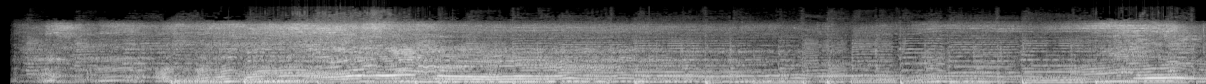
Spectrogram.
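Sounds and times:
background music: 0.1 - 12.0
dirt bike engine revving: 0.1 - 12.0.

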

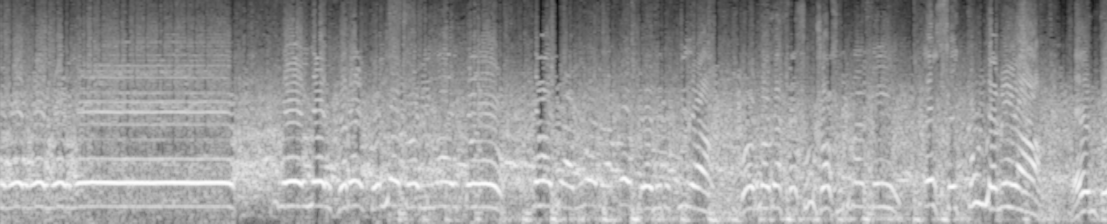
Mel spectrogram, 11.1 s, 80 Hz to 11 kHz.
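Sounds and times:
excited commentary: 0.0 - 11.0.

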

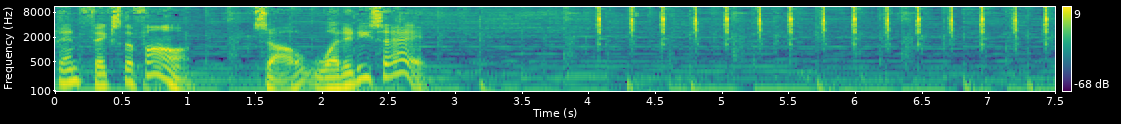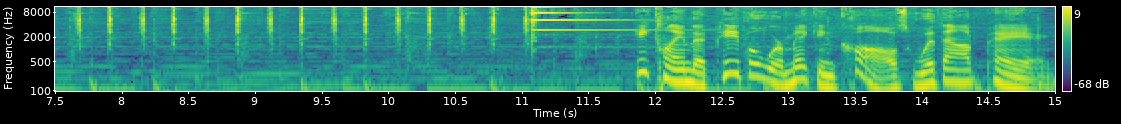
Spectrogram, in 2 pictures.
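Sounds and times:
soft background music: 0.0 - 15.0
clock ticking: 4.1 - 11.2
loud ringing tone: 11.0 - 12.5.

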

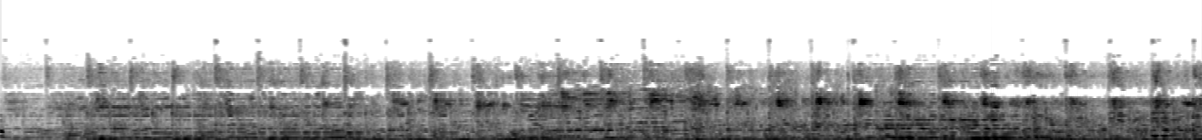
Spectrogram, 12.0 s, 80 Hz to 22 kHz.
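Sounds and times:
bass line: 0.0 - 12.0
guitar: 0.0 - 12.0
violin: 0.0 - 12.0.

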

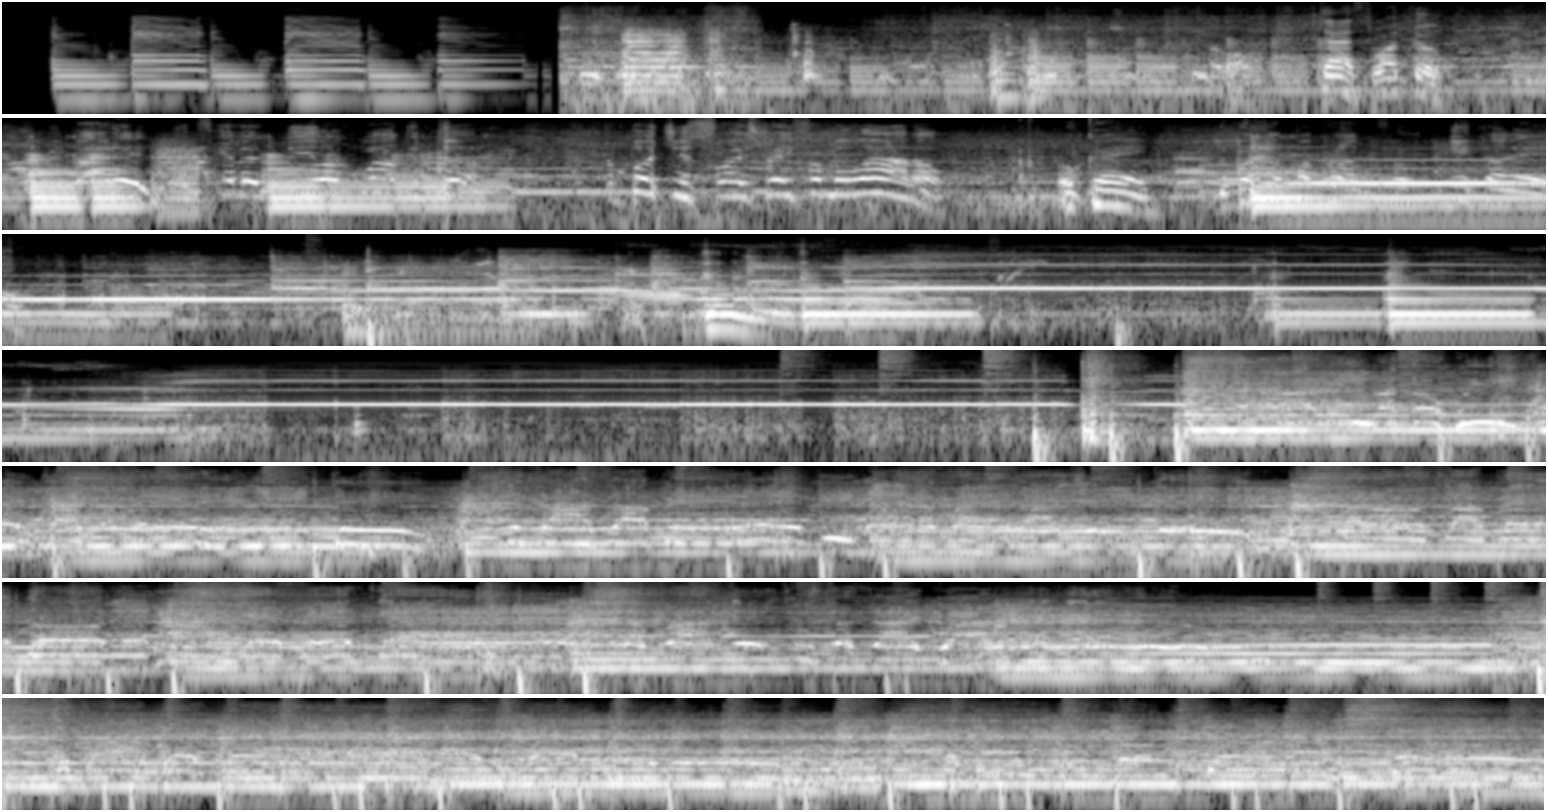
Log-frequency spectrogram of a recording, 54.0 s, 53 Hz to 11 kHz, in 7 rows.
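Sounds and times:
electric guitar notes: 0.2 - 54.0
punk rock band playing: 0.3 - 24.6, 26.9 - 54.0
stage and amp noise: 2.8 - 54.0.

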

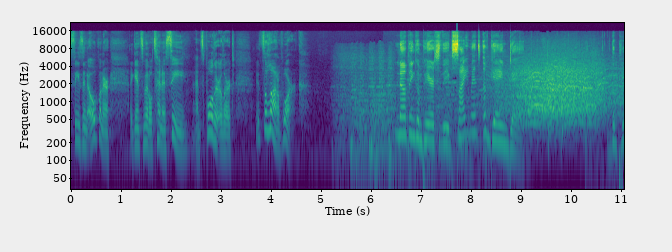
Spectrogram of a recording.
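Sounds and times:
crowd cheering: 5.9 - 11.0.

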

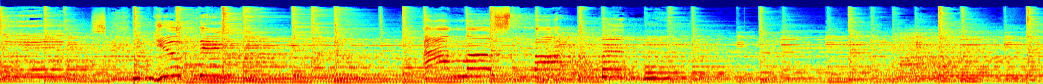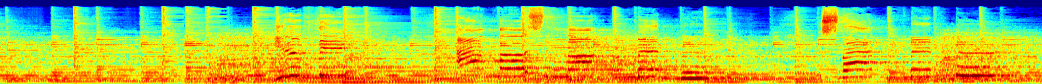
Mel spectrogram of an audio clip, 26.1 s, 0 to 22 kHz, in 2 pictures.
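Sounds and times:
man singing: 0.0 - 9.0, 16.3 - 26.0
electric guitars: 0.0 - 26.0
indie rock band playing: 0.0 - 26.0
strummed acoustic guitar: 0.0 - 26.0.

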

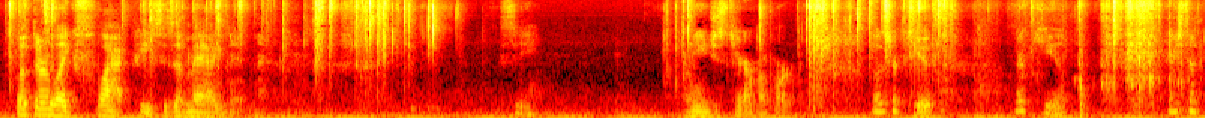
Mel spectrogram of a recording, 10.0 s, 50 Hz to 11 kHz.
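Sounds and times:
plastic packaging crinkling: 0.0 - 3.9, 5.5 - 10.0.

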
